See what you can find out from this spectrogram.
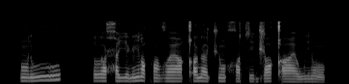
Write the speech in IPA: õ ɾ uː | l ɔ ħ iː ɳ ĩ ɾ o qʷ æ̃ ʁʷ æː qʼ ɘ ɳ ɜ t͡ʃ õ x ɒ t͡s i d͡ʒ ɔ qʼ æː w i ɾ õ

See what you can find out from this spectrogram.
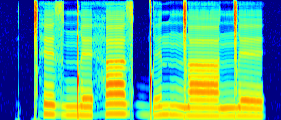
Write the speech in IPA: ǀʰ ɛ˧ z ŋ͡ǃ ɛ˨ h aː˦ z ɡ͡ǃ ɛ˧ n ŋ͡ǀ aː˨ ŋ͡ǀ ɛ˨

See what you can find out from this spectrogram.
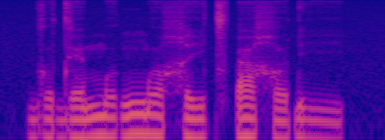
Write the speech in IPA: ɡ ɤ d ɛ m ɤ ŋ͡m ɤ χ i t͡sʼ a χ ɤ ɗ i

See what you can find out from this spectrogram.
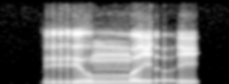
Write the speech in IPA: rʲ u mː ə i̯ ɾ ə̰ i̯

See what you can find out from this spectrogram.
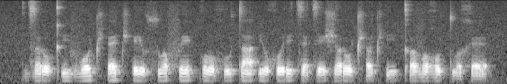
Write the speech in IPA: d͡z ʌ˧˩ ɾ o˧˩ kʼ i˧˩ v o˧˥ t͡ʃʼ ɛ˧˥ t͡ʃʼ e˧˩ sʷ ʌ˧˥ f e˧˥ k o˧˩ x u˧˥ t a˧˥ ʔ i˧˩ χʷ i˧˥ ɾ i˧˩ t͡s ɛ˧˩ t͡s e˧˥ ʃ ʌ˧˥ ɾ o˧˩ t͡ʃʼ ʌ˧˩ t͡ʃʼ i˧˥ kʼ ʌ˧˥ v ʌ˧˥ ʁʷ ɯ˧˩ tʷ ʌ˧˩ x ɛ˧˩

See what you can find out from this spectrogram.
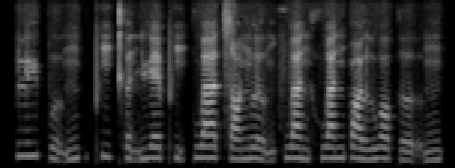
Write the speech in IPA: l y˥ p ʊ̰˨˩˦ ŋ | pʰ i˥˩ kʰ ə̰˨˩ n ɥ ɛ˧˥ pʰ ḭ˨˩ k w ä˥ t͡s ɑ˧˥ ŋ l ɤ̰˨˩ ŋ f w a˥˩ n x w a˥ n p ɑ˥˧ ʊ̯ l w ɔ˥˩ k ɤ̰˨˩˦ ŋ

